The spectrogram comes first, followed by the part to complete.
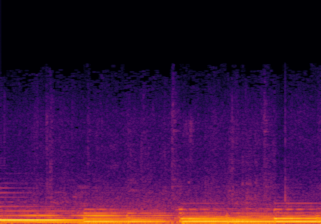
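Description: Live pop-rock band playing an instrumental introduction: sustained melodic notes and chords that change every half second or so over guitar and bass.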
